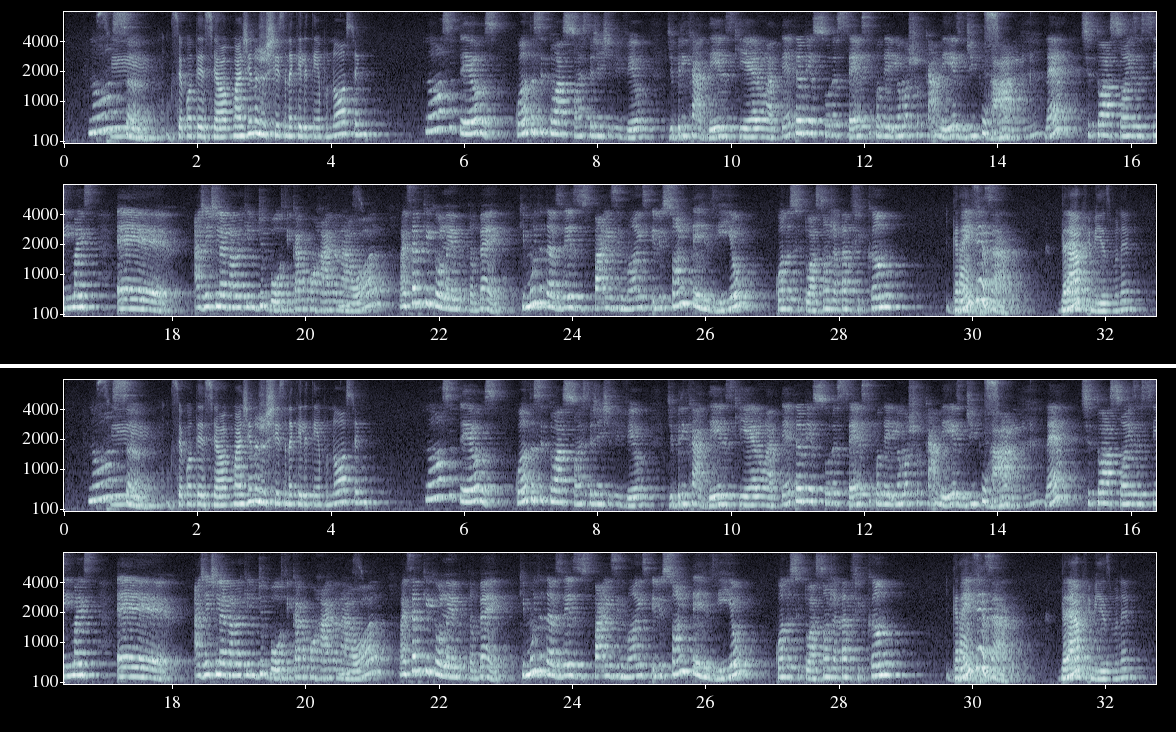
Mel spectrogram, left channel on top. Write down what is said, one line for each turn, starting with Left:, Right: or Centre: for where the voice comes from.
Right: Nossa!
Left: Se, se acontecer algo, imagina a justiça naquele tempo. Nossa, hein?
Right: Nossa Deus, quantas situações que a gente viveu de brincadeiras que eram até travessuras sérias que poderiam machucar mesmo, de empurrar,
Left: Sim.
Right: né? Situações assim, mas é, a gente levava aquilo de boa, ficava com raiva
Left: isso.
Right: na hora. Mas sabe o que que eu lembro também? Que muitas das vezes os pais e mães, eles só interviam quando a situação já estava ficando
Left: Grave,
Right: bem pesada,
Left: grave
Right: né?
Left: mesmo, né?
